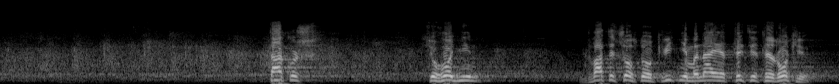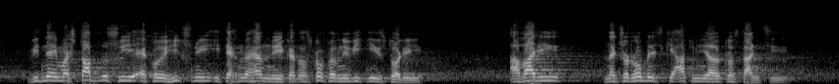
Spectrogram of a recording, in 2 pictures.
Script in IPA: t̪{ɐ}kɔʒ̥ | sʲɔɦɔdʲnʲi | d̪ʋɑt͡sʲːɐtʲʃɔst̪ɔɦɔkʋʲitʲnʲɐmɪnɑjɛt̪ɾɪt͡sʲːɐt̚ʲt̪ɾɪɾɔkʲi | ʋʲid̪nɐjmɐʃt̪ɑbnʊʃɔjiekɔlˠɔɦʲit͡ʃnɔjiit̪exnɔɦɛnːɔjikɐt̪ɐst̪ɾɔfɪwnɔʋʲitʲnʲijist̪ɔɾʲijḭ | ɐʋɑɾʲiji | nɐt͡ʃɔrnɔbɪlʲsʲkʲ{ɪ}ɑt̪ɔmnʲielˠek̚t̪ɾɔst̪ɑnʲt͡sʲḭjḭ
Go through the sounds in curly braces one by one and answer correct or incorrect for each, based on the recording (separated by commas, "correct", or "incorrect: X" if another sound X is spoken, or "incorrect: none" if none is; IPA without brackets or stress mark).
incorrect: ɑ, incorrect: i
